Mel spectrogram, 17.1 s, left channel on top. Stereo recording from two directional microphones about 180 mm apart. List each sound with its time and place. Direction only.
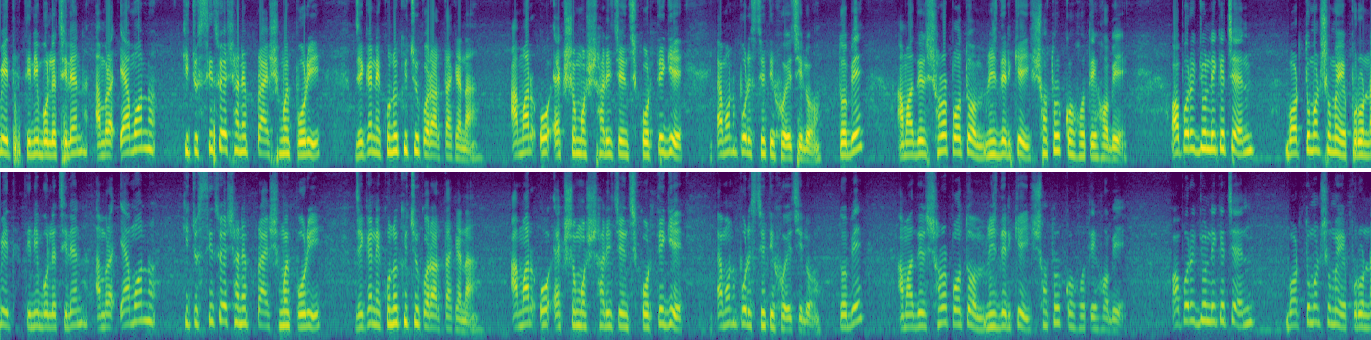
0.0 s speech: 25° left (ahead or behind); by 9.7 s 10° left (ahead or behind)
9.7 s speech: 25° left (ahead or behind)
